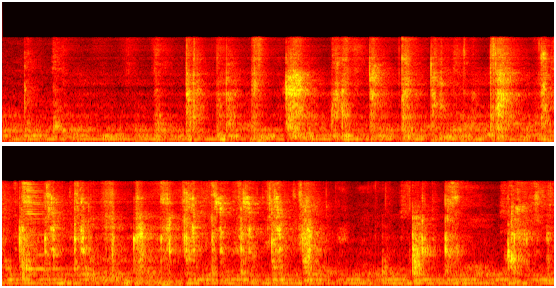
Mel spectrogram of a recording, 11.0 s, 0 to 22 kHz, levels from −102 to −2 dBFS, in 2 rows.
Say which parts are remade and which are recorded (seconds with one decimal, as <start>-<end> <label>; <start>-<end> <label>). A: 0.0-0.6 recorded; 0.6-5.4 remade; 5.4-6.4 recorded; 6.4-7.3 remade; 7.3-11.0 recorded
